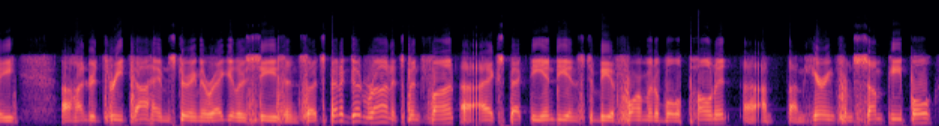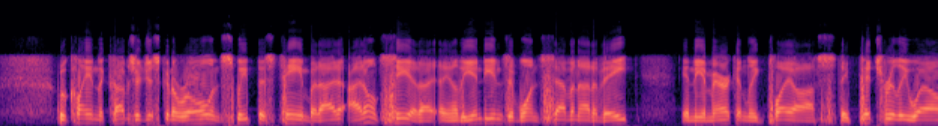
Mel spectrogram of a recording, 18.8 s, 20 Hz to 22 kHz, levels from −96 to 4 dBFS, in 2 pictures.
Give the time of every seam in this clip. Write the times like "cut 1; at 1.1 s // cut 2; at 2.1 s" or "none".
cut 1; at 4.5 s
